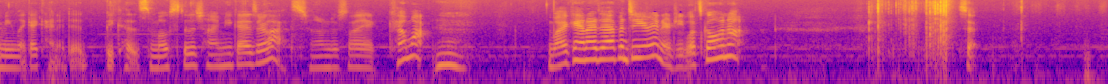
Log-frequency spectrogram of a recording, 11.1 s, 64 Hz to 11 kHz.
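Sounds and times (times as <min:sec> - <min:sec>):
speech: 0:00.0 - 0:04.8, 0:05.5 - 0:07.5, 0:09.6 - 0:09.8
tarot card deck being shuffled: 0:08.6 - 0:10.4.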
